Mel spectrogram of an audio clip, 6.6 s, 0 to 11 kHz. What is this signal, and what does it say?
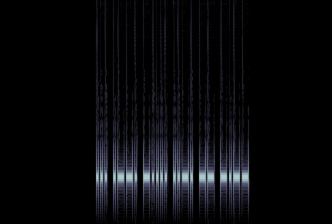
Morse code, heard as a keyed tone, about 28 wpm, 700 Hz. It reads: SP6FMY
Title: DXCC-100 Call Signs - 6 Characters - 28wpm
